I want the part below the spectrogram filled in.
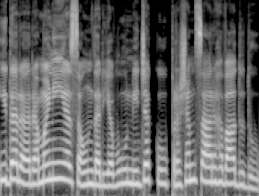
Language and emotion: Kannada, neutral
